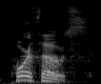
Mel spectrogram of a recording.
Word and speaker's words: Porthuous: Porthous. Now I know how to pronounce it.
